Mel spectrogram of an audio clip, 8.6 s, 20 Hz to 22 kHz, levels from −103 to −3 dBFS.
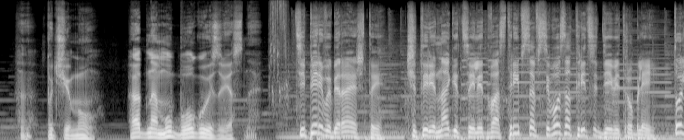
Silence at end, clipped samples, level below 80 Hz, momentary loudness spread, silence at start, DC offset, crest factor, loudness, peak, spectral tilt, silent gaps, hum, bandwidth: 0 s; under 0.1%; -34 dBFS; 13 LU; 0.25 s; under 0.1%; 16 dB; -18 LUFS; -2 dBFS; -5 dB/octave; none; none; over 20 kHz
